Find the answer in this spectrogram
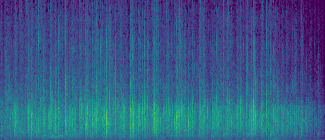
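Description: An audience applauding: many people clapping at once in a steady wash of claps.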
